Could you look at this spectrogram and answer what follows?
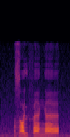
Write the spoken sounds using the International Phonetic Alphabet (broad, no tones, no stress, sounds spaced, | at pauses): z ɒ lʲ f æ ŋ æ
